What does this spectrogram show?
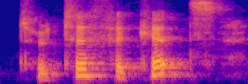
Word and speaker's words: certificates: really quickly we had the word certificates and so though we start with an S sound even though it's spelled with the C we have our file or we have a file if twice and then a schwa and a TS so stress on the tip so TIF Achatz certificates it's almost like there's no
